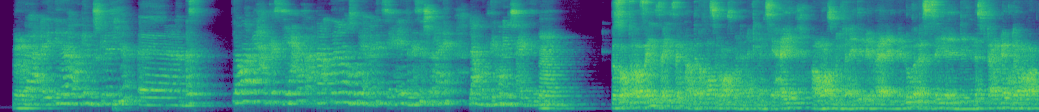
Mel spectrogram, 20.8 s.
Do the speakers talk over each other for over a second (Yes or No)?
No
